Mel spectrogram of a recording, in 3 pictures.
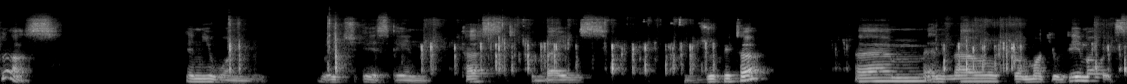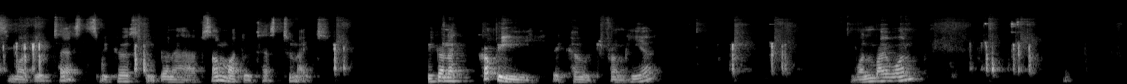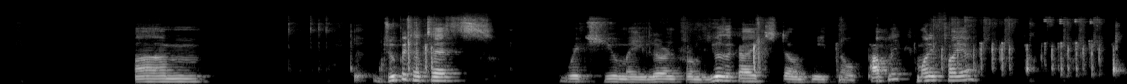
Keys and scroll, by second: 18.9 ctrl+c, 26.6 Delete.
